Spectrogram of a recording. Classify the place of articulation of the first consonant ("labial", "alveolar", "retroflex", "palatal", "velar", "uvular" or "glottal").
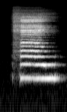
glottal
